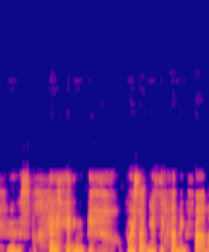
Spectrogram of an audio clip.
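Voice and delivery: high, eager, quick questions; breathless excited asking; excited calling out. Retold or imitated. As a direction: ask it all lit up with wonder. Asking where music comes from.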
